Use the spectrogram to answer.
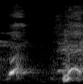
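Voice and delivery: "What?" leaps way up in a squeal; shocked squeak. Retold or imitated. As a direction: squeal in disbelief. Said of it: "And I did it again".

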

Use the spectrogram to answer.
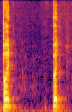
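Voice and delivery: broken, halting protest; stammering. A narrator's reading. Lloyd protesting Asha's offer of comfort, stammering. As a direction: stumble on the word, pausing between tries. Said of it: "stammered Lloyd".

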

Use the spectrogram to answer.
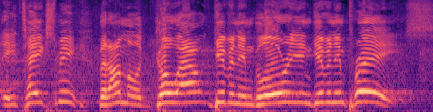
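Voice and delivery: loud, high, fervent declaration; defiant vow. Retold or imitated. Preacher reliving his vow to praise God. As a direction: proclaim it at full preaching force.

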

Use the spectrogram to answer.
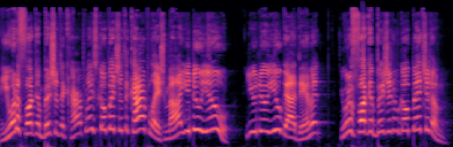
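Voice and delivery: high-pitched, animated pep talk to Ma; emphatic egging-on. Acted. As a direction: cheer her on in mock exasperation. Acted urging mother to go complain.

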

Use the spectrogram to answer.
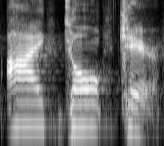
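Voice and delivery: very slow, drawn-out give-up; surrendering indifference. Acted. Preacher acting out surrender in personal conflict, drawn-out indifference. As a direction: draw out each word as if giving up. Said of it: "throw our hands up and surrender and say".

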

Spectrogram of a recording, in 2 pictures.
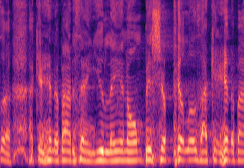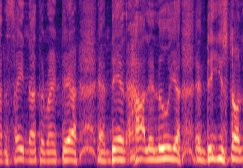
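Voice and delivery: fast, loud, rolling sermon riff; excited pulpit momentum with quick asides; full-force preaching. Real, not acted. Rapid-fire preaching to congregation.

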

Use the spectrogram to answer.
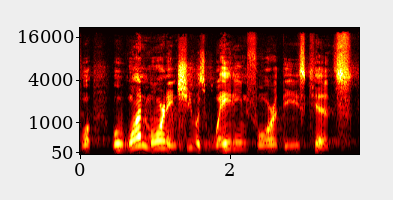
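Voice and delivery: ordinary talk, nothing marked

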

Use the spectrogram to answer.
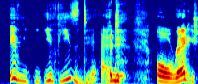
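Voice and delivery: ordinary talk, nothing marked

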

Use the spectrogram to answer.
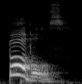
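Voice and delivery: high, loud and sure of himself; confident, loud. A narrator's reading. Ron giving the fat lady a password, confidently loud. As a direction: announce it boldly, too loud for the listener. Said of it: "said Ron confidently".

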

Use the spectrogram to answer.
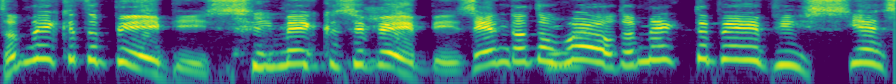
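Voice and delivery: put-on high, hammy Italian accent. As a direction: ham up a slightly Italian accent. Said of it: "do it in a slightly Italian accent".

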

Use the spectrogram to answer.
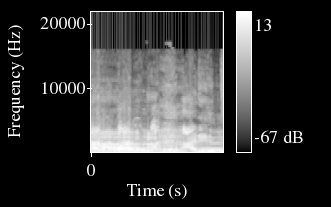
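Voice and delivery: breaks into laughter mid-sentence; laughing. Real, not acted. Laughing while telling friends about the prank. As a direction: laugh through the words.

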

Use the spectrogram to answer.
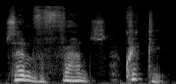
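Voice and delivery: high, loud urgent commands; ordering. A narrator's reading. Aunt ordering the household, loud and urgent. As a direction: bark orders in a panic. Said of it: "Gerda ordered".

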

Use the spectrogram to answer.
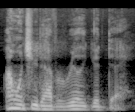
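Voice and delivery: low, soft, earnest well-wishing; smiling sincerity. Retold or imitated. Clerk sending a customer off, softly sincere. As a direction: wish it gently and sincerely. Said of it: "he has this big smile".

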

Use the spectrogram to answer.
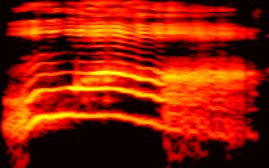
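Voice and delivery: long, high-pitched swooning whoa; high falsetto cry of admiration; awestruck whoa. Acted. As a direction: stretch it out high, smitten by her looks. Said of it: "He was like".

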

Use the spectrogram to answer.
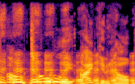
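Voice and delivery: squeaky high, loud eager helper; a chipper alien offering help far too happily; eager Lord. Retold or imitated. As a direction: jump in overeager, way up high. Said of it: "exactly like that. Like".

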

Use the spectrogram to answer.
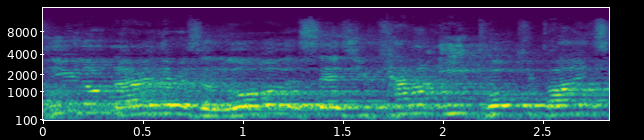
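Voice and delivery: high-pitched storyteller's reproach; mock admonishing. Villager warning a porcupine hunter, mock admonishing. Repeated warning acted in fable.

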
